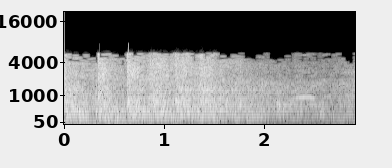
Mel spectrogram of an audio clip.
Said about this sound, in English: The sound of gunfire coming from a video on social media today reportedly showing Taliban fighters executing an unarmed prisoner thought to have fought alongside the U.S. military.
